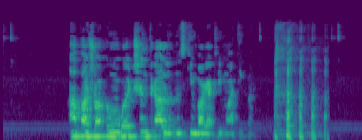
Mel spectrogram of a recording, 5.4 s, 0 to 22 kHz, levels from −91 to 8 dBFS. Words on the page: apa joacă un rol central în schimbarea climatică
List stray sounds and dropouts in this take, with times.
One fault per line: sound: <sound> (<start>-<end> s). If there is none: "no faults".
sound: laugh (4.1-4.9 s)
